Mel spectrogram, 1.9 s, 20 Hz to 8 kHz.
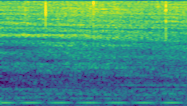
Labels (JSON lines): {"label": "anthrophony, boat engine", "recorder": "SoundTrap 500"}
